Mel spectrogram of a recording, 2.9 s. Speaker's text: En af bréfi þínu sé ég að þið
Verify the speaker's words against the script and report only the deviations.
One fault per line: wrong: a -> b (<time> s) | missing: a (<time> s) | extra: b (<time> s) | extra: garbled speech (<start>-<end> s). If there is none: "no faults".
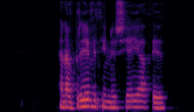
no faults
